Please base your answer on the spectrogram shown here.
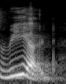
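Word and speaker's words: weird: अजीब होता है वियर्ड, तो क्या बनेगा, इट्स वियर्ड। इसको व से प्रोनाउंस करना, अगर ब से करोगे तो वो दाढ़ी बन जाएगा, बियर्ड।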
